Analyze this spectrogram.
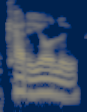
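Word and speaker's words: Kadıoğlu: Thank you, Paul, for letting me know the G is pronounced silently. So Kadioglu, I suppose, is the way forwards.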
